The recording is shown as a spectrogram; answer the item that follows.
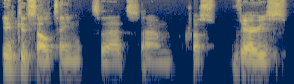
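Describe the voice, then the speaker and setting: A man's voice: on the low side, normal speed. A man in his thirties, born in Colombia and a Spanish speaker, telling his life story as a guest in a casual interview. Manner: energetic storyteller, many fillers.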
